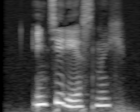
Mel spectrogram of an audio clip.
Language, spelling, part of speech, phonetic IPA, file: Russian, интересный, adjective, [ɪnʲtʲɪˈrʲesnɨj], Ru-интересный.ogg
- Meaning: 1. interesting 2. handsome, attractive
